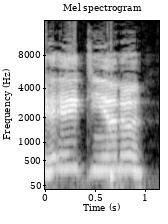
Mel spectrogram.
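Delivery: high-pitched mock Jersey greeting; hammed-up Jersey call-out; Jersey accent. Shown as a demonstration. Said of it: "try it. Say".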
